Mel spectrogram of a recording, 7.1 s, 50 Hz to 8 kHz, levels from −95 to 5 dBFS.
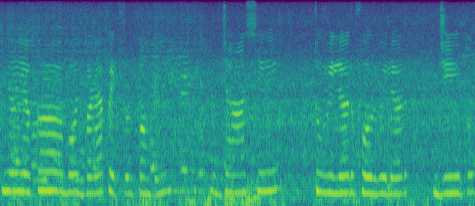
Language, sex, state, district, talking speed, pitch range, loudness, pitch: Hindi, female, Maharashtra, Gondia, 120 wpm, 235-265 Hz, -14 LUFS, 250 Hz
